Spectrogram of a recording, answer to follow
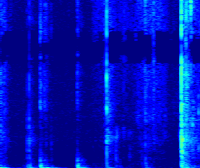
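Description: A string of about seven light, sharp taps and clicks, with quiet between them, from paint supplies and a brush being handled and set down on a tabletop.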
